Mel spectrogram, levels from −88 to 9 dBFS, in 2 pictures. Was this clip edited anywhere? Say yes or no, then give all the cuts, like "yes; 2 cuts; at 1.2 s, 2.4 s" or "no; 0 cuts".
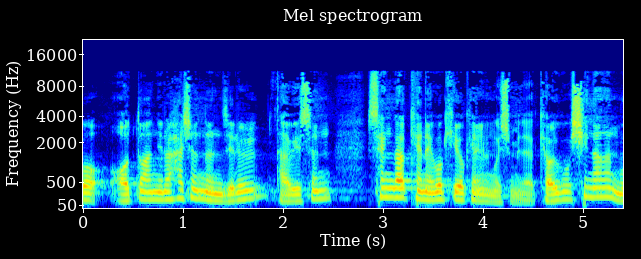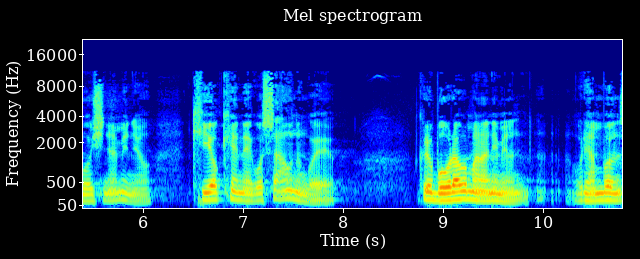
no; 0 cuts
